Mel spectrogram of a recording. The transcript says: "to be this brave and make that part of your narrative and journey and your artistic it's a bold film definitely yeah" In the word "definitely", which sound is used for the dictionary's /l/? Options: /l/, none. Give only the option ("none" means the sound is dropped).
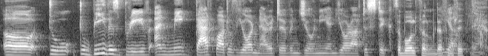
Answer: /l/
